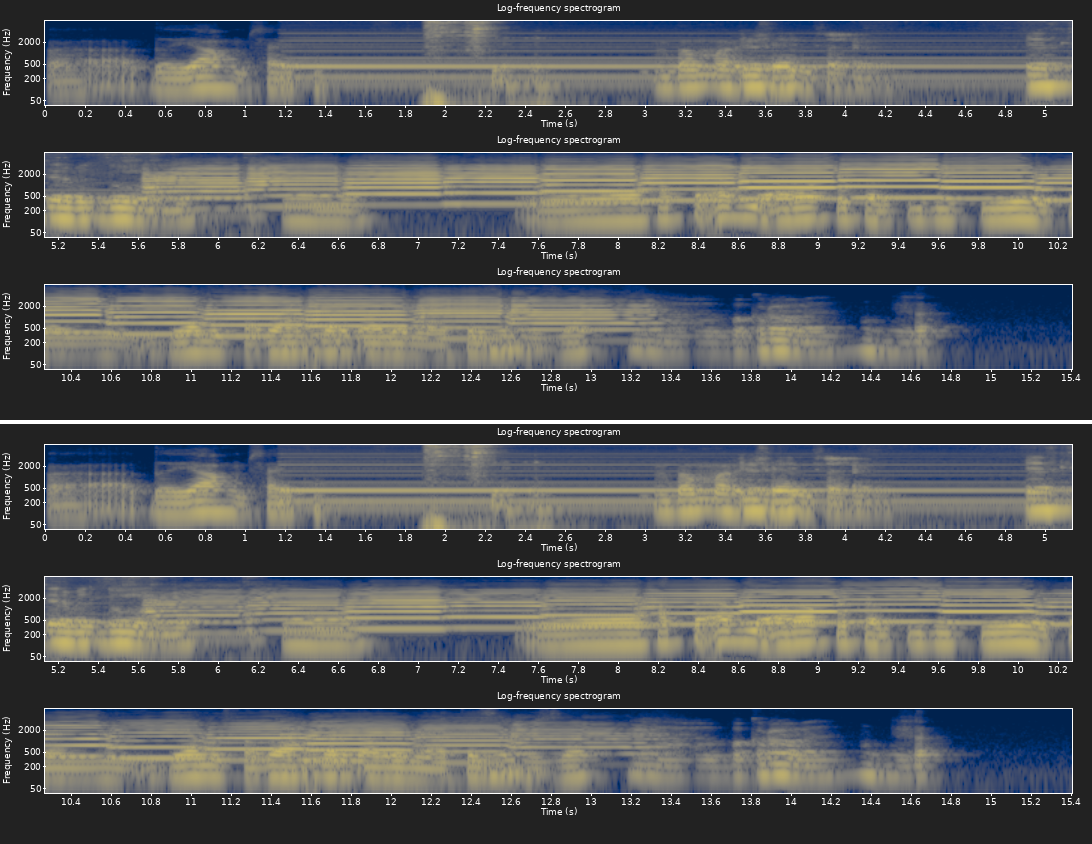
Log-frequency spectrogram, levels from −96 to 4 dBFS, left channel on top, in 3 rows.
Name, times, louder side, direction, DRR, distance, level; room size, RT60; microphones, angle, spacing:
voice 1, 0.0-1.3 3.0-4.0 6.3-6.7 7.5-13.0 13.2-13.5 14.6-14.7, right 2 dB, 35° right, 0.5 m, -28 dB
sound 1, 1.2-6.2, right 1 dB, 80° right, 1.1 m, -34 dB
sound 2, 1.6-2.5 4.0-5.8 6.1-6.2, right 1 dB, 10° right, 1.3 m, -33 dB
voice 2, 2.2-2.6 3.5-4.2 4.9-5.9 11.4-11.9 12.4-12.7 13.2-14.7, equal, 60° right, 0.8 m, -30 dB
Trumpet, 5.6-13.4, left 4 dB, 80° left, 0.8 m, -23 dB
4.3 x 2.5 x 3.1 m
head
